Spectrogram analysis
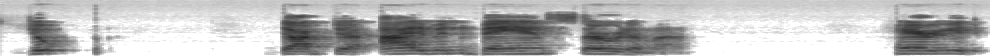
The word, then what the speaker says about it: Diop: Some might pronounce him Diop, but it's not. Joop.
